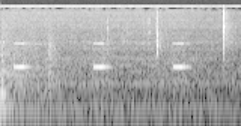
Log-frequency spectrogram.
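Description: Operating-theatre patient monitor beeping: three short beeps of the same pitch, a little under a second apart. This is the pulse tone sounding with each heartbeat.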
